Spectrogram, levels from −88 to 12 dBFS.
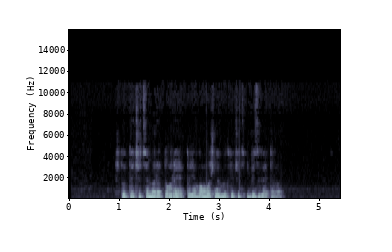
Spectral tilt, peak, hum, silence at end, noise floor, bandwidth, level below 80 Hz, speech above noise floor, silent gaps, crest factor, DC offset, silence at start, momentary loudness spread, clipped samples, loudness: -8 dB/octave; -10 dBFS; none; 1.15 s; -69 dBFS; 11 kHz; -66 dBFS; 46 dB; none; 16 dB; under 0.1%; 0.95 s; 9 LU; under 0.1%; -24 LUFS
